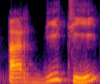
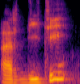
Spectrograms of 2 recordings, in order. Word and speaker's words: Arditi: is the extrema ratio rdt black fighting knife to give it its full name and i'm assuming that's how the italians would pronounce it aditi right so as per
